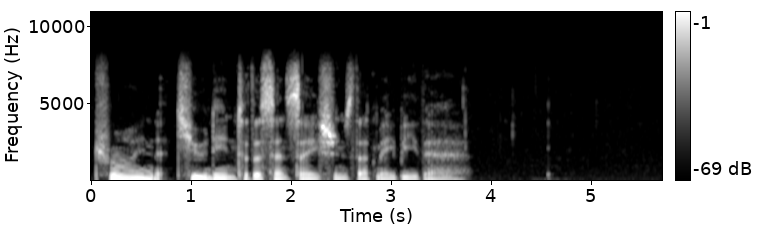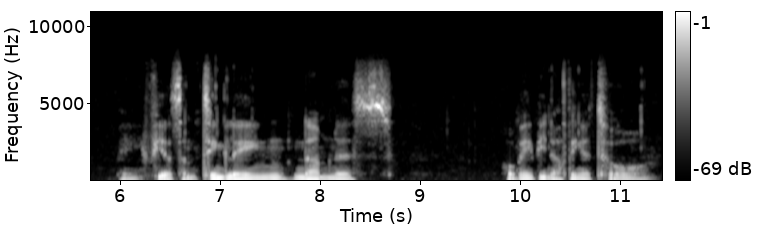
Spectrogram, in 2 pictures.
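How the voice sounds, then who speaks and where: Very deep, creaky male meditation guide. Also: very animated, no echo, dull audio. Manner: gentle, unhurried, measured phrasing. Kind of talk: guided body scan meditation, slow instructions with long pauses.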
